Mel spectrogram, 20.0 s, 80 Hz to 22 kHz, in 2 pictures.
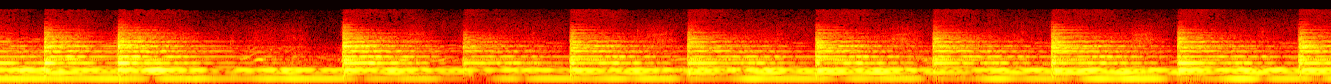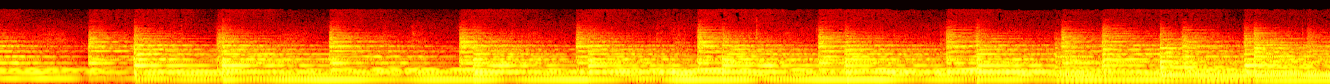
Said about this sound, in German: Es ist 12 Uhr, es läuten die Glocken der Pfarrkirche Goldeck, Land Salzburg.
